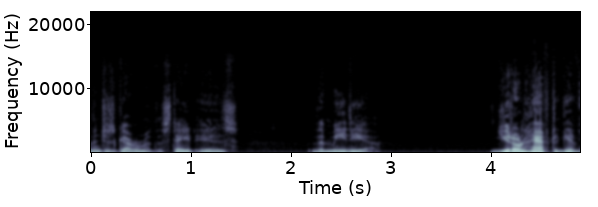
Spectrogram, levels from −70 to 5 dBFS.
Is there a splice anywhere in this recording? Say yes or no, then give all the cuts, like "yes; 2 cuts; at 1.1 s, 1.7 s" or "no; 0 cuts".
no; 0 cuts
